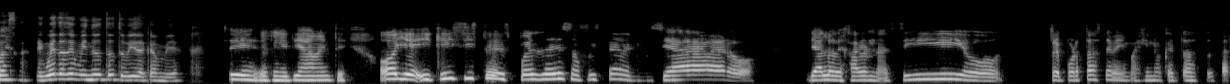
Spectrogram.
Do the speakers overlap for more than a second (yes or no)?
no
